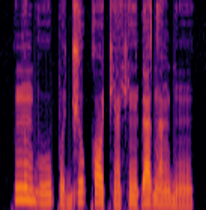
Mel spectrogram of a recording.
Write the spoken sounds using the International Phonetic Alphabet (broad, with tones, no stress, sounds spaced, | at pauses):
n ũ˦ b uː˨˦ p ʊ˨ d͡ʒ o˦ k ɔ˦˨ t͡ʃ ã˨ ʃ ĩ˦˨ ɗ a˦ d ã˨˦ ɡ͡b ũ˨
